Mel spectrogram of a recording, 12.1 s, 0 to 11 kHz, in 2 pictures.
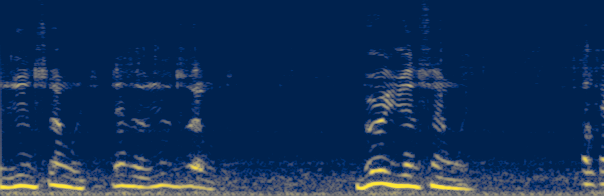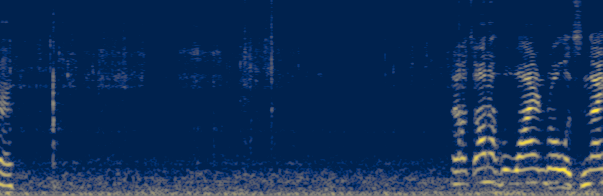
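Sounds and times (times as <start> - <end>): low steady rumble: 0.0 - 12.0
paper napkin rustling: 4.3 - 10.8.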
